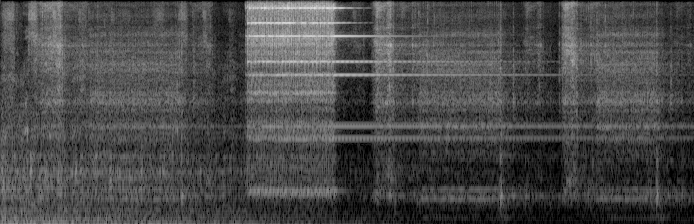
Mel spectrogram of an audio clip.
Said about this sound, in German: Das Telefon klingelt. Wenn jemand so früh anruft, kann es sich nur um meine Plattenfirma handeln.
